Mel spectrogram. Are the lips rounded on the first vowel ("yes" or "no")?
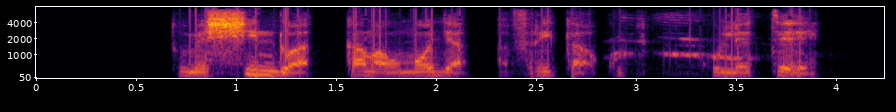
yes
